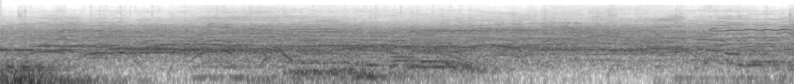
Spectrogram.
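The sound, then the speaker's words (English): A large crowd shouts and cheers continuously for several seconds, a dense wall of overlapping voices and whoops at steady, loud intensity, as a preacher calls on them to shout that the joy of the Lord is their strength. “Start shouting, the joy of the Lord is my strength.”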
